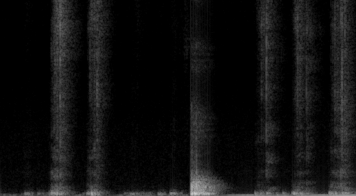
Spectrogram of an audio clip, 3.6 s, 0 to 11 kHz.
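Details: Pet rabbit weighing 4.6 kg and over 60 cm long, munching carrot indoors; crisp crunching bites at uneven intervals with one louder thud near the middle, followed by a low steady hum.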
